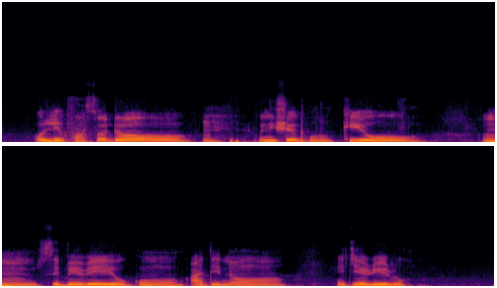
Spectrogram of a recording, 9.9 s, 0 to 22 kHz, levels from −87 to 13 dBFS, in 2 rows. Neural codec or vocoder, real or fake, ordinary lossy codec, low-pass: codec, 16 kHz, 4 kbps, FunCodec, trained on Chinese and English, 50 frames a second; fake; Opus, 24 kbps; 7.2 kHz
